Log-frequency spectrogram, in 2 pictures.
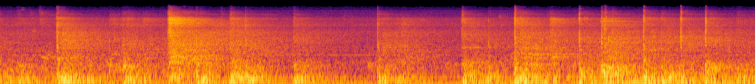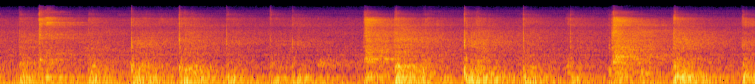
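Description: A basketball being dribbled on a court, bounce after bounce, in runs with short breaks between them.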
